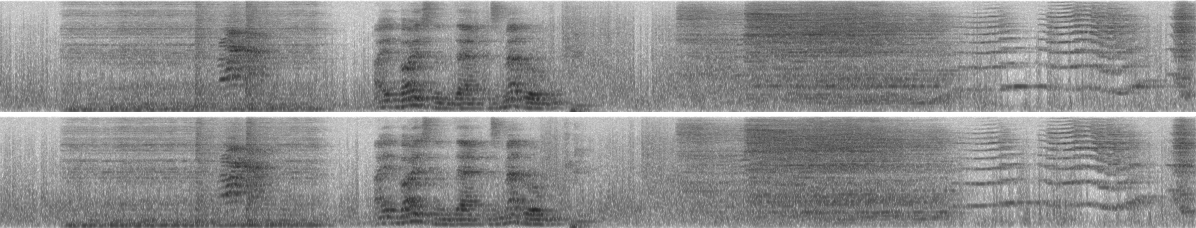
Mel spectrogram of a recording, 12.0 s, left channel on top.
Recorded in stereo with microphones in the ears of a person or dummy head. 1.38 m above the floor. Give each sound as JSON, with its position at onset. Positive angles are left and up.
{"t": 0.6, "sound": "a hiss", "side_deg": 35, "distance_m": 1.1}
{"t": 2.2, "sound": "a cat meowing", "side_deg": 45, "distance_m": 0.9}
{"t": 3.7, "sound": "a man speaking", "side_deg": 10, "distance_m": 0.7}
{"t": 5.7, "sound": "a squeak", "side_deg": -35, "distance_m": 1.9}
